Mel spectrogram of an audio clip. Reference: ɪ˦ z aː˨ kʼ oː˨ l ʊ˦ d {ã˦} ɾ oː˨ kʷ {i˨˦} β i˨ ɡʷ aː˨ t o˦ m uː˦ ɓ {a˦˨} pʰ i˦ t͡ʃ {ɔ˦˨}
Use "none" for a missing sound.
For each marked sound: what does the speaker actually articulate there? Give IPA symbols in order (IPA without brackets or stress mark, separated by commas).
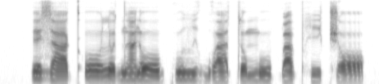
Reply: ã˦, i˦, a˨, ɔ˦˨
